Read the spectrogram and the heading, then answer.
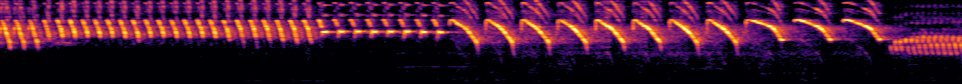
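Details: Canary singing long, vigorous song meant as a master recording for training birds: a fast pulsed trill, a brief steady whistle, then a run of about ten ringing downslurred notes, ending on a buzzy note.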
